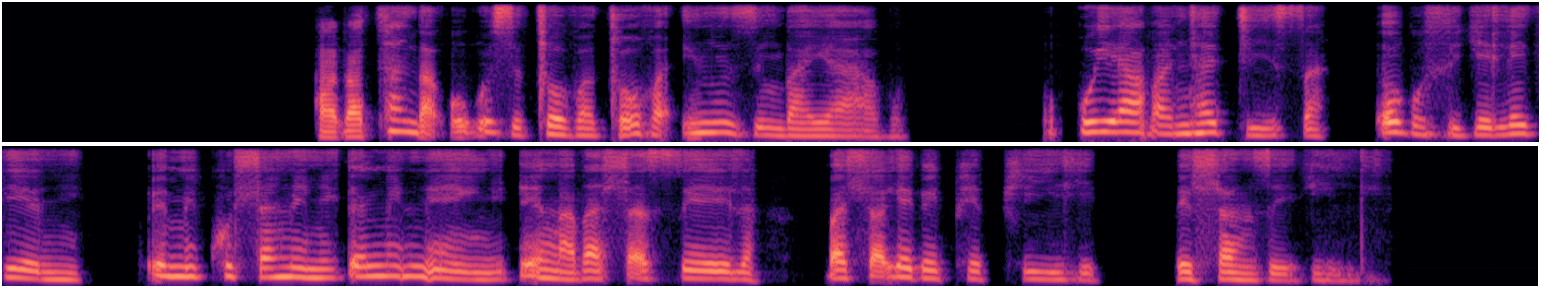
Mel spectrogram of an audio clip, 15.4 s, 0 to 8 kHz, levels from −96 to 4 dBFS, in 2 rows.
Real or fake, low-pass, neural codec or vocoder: fake; 7.2 kHz; codec, 16 kHz, 1 kbps, FunCodec, trained on Chinese and English, 50 frames a second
